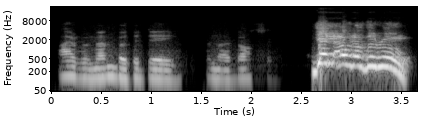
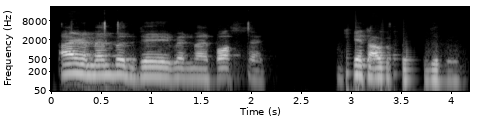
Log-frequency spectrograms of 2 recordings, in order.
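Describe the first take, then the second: First: The boss's line is shouted loudly. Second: The boss's line is said in a flat tone.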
